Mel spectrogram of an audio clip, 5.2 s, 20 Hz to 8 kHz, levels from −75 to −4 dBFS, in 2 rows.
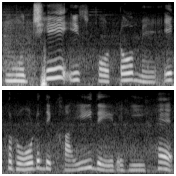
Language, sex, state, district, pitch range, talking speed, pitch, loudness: Hindi, female, Madhya Pradesh, Katni, 185-240 Hz, 115 wpm, 215 Hz, -20 LUFS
